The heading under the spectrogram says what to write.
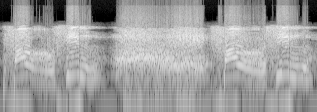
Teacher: را کو باریک پڑھیں گے، را ساکن سے پہلے زیر اسی کلمے میں ہے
